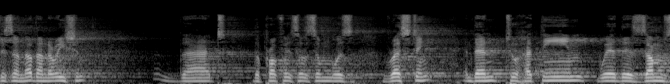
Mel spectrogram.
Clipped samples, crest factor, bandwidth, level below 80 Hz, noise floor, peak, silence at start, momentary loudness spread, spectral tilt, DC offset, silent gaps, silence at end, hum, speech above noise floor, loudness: under 0.1%; 18 dB; 11 kHz; -50 dBFS; -48 dBFS; -4 dBFS; 0 s; 12 LU; -5 dB/octave; under 0.1%; none; 0 s; none; 25 dB; -23 LUFS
